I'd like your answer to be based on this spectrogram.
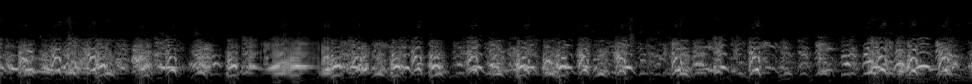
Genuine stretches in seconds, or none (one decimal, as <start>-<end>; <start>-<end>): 0.0-2.5; 3.3-9.7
